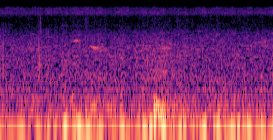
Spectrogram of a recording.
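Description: Outdoor ambience: a few faint, short bird chirps over an uneven low rumble and a steady hiss.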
